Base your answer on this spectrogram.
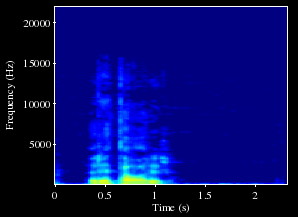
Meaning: indefinite plural of retard
- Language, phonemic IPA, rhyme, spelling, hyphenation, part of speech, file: Norwegian Bokmål, /rəˈtɑːrər/, -ər, retarder, re‧tard‧er, noun, Nb-retarder.ogg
